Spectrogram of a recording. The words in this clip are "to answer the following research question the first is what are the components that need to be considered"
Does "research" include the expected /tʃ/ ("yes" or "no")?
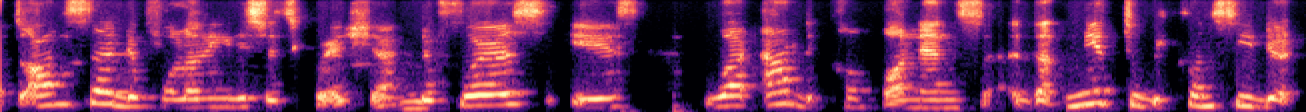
no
